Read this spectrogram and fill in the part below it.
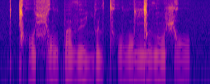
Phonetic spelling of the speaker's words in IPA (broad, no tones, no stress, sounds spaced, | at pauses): ǀʰ ɔ ɕ u lˠ p a ð e ʎ ɔ lʲ tʰ u lˠ o ŋ͡ǀ ə ð ɔ̃ ʃ ɔ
